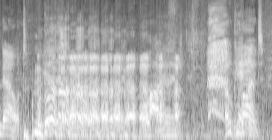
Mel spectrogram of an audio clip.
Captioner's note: laughter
